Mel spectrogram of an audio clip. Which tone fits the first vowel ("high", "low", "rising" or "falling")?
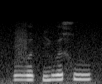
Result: low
